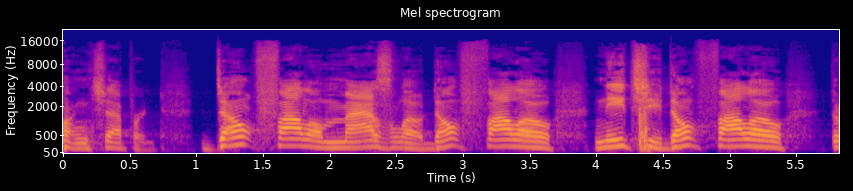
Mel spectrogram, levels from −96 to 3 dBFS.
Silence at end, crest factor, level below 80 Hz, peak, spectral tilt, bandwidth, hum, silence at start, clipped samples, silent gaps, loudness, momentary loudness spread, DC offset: 0 s; 16 dB; -68 dBFS; -6 dBFS; -4 dB/octave; 16.5 kHz; none; 0 s; under 0.1%; none; -22 LUFS; 11 LU; under 0.1%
